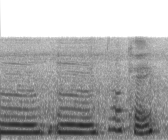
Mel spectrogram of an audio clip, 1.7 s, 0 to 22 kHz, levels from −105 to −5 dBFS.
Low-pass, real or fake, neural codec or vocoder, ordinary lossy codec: 7.2 kHz; real; none; none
